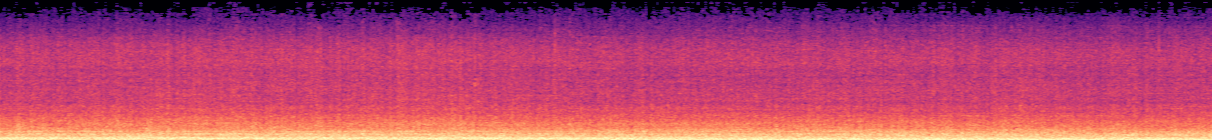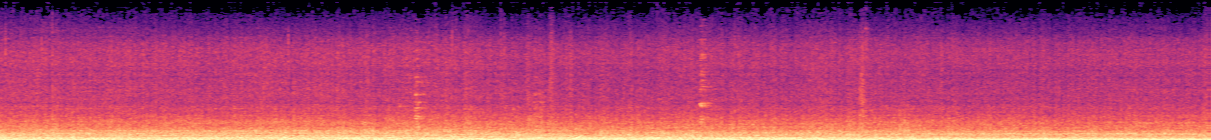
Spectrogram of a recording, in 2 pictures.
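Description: Steady, loud mechanical drone of commercial kitchen fans, with a low hum under an even rush of air. A few faint clicks of food containers and utensils come about two-thirds of the way through.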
